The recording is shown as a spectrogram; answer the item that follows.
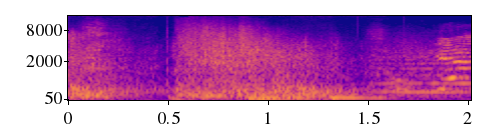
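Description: Film soundtrack: music under loud, noisy bursts of sound effects that last about a second each, twice, with a voice beginning near the end.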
